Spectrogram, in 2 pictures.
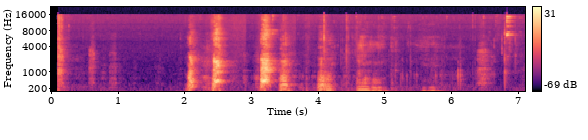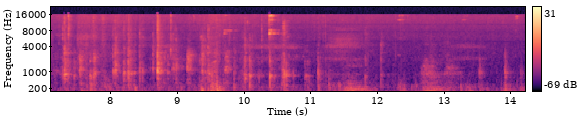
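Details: Bernese Mountain Dogs Stella, four years old, and Samson, four months old, relaxing on a sofa at home; a burst of five or six loud, deep barks, then softer grunts and low mutters trailing off into quiet.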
